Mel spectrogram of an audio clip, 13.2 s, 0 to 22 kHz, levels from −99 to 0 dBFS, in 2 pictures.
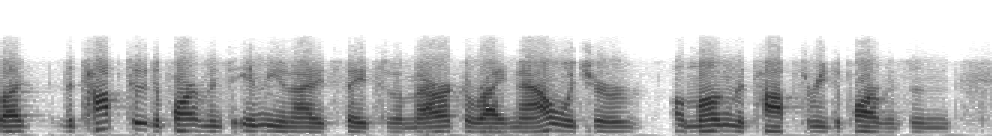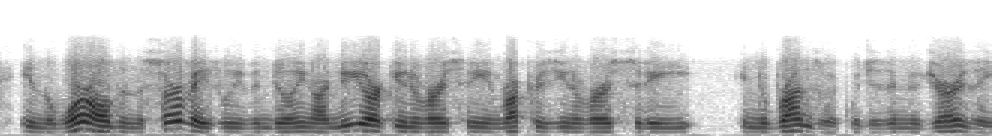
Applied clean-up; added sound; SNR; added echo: none; none; none; none.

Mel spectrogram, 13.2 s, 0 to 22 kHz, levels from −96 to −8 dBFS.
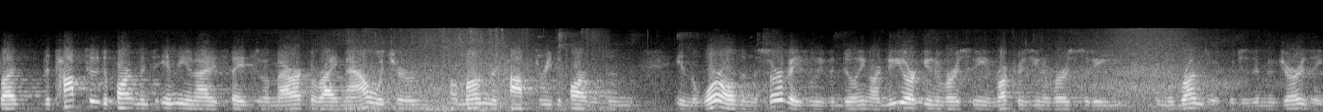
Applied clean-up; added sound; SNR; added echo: none; Car passing by; 16 dB; reverberation time 1.3 s.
